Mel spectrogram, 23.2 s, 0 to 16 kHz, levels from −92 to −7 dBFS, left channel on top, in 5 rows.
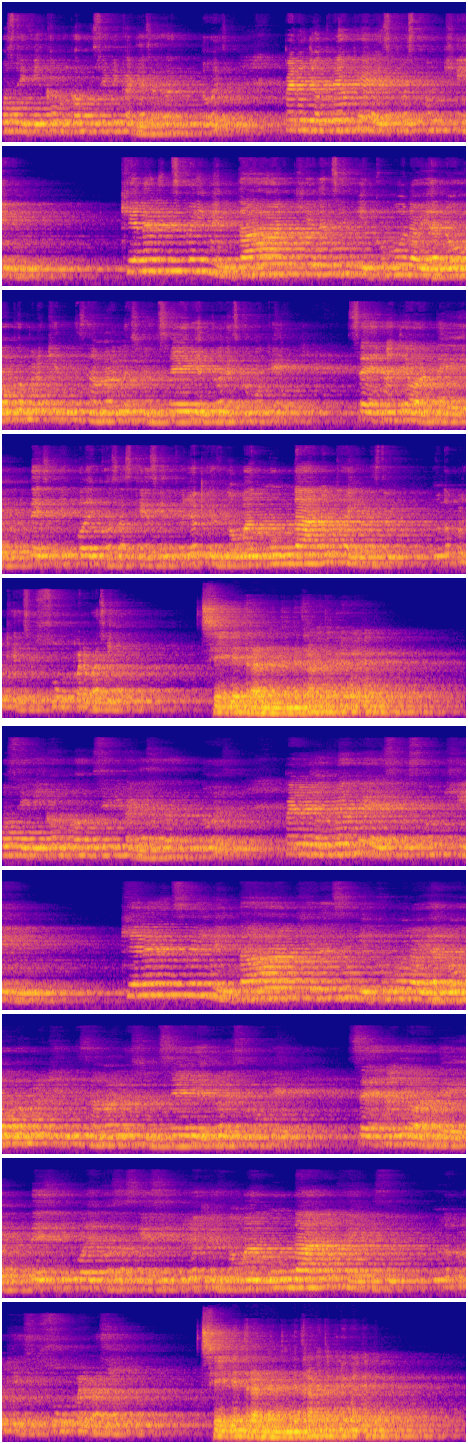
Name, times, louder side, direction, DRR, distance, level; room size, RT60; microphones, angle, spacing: voice 1, 0.0-2.2 2.5-4.9 5.8-12.1 12.4-17.9 18.2-19.8, equal, 70° left, -4 dB, 2.6 m, -21 dB
voice 2, 20.6-22.3, equal, 20° right, -3 dB, 1.8 m, -17 dB
13.5 x 13.0 x 4.2 m, 2.9 s
head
